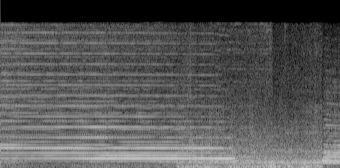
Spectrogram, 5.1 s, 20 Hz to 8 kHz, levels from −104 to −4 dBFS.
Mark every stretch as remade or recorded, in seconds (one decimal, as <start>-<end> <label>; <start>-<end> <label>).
0.0-5.1 recorded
